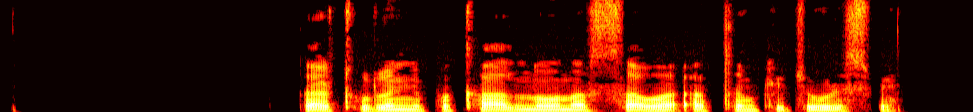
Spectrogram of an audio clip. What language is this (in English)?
Pashto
